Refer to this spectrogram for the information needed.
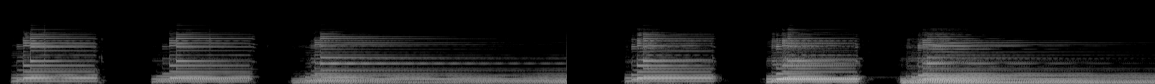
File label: chords clean neck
